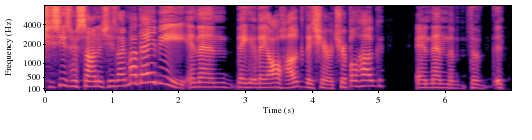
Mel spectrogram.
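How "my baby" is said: high, drawn-out mock wail; mock tearful cry. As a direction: imitate an overwrought mother's cry. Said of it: "she just starts crying".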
